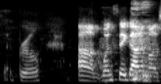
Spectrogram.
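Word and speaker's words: Brühl: But once they got Daniel Bruhl on screen, I think that's how you say it, Bruhl.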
